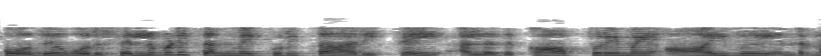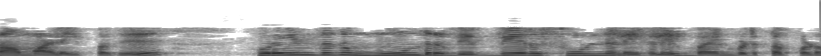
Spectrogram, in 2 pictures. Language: Tamil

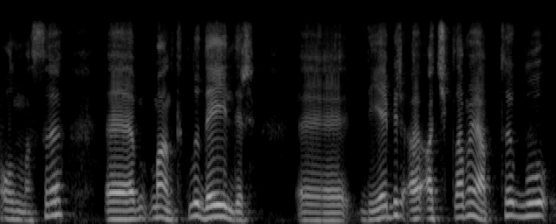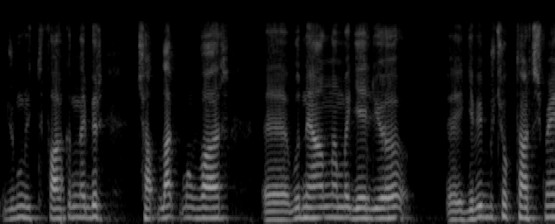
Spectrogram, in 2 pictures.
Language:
Turkish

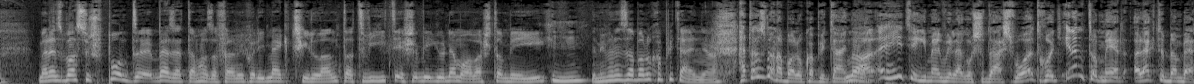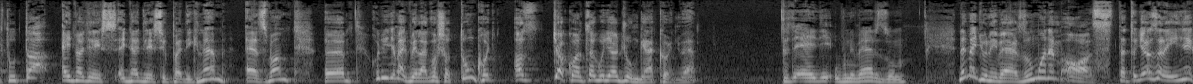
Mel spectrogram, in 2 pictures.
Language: Hungarian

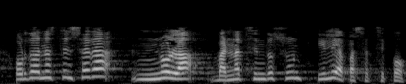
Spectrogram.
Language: Basque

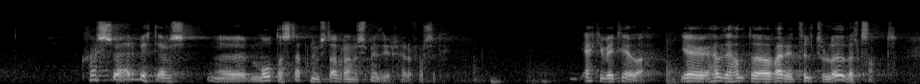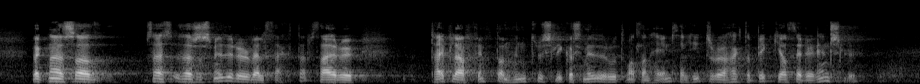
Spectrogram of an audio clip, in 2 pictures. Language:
Icelandic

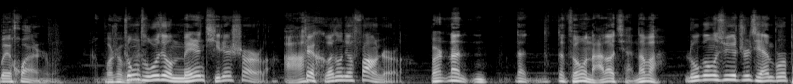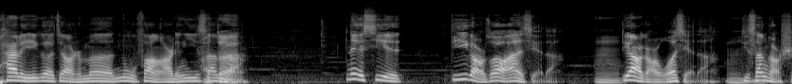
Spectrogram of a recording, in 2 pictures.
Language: Chinese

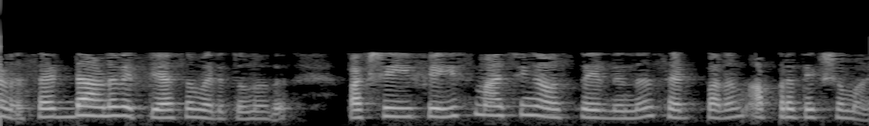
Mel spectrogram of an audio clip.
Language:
Malayalam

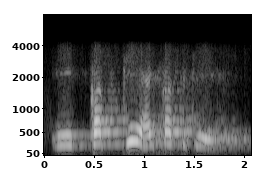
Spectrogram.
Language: Maithili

